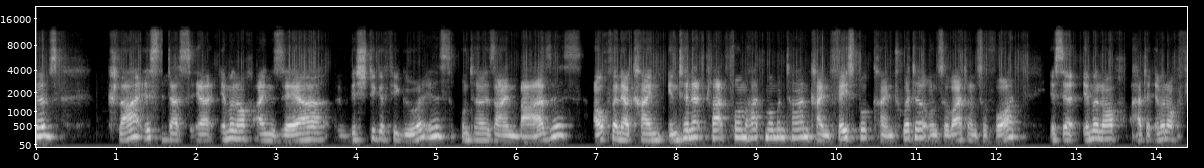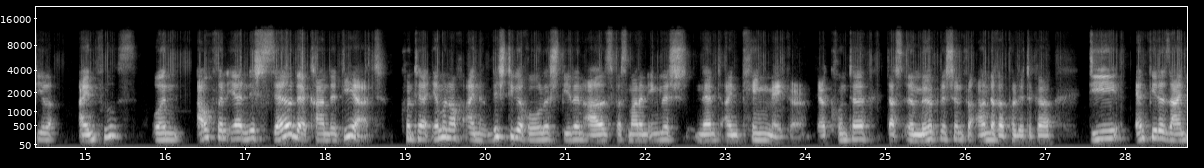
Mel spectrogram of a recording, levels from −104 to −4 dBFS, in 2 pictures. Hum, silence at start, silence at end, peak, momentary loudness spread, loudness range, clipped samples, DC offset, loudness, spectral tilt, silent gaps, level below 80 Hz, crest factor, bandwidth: none; 0 s; 0 s; -12 dBFS; 10 LU; 4 LU; under 0.1%; under 0.1%; -31 LUFS; -4 dB/octave; none; -78 dBFS; 20 dB; 12.5 kHz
